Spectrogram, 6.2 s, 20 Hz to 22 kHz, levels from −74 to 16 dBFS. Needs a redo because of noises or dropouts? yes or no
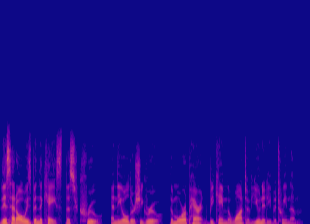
no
